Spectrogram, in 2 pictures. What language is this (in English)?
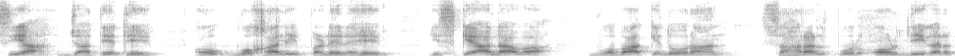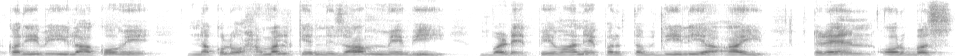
Urdu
